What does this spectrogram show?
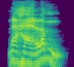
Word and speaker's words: Nehalem: nehelem dan besesmir ya kalau kita nyebutnya nehalem gitu ya kalau dalam bahasa Inggrisnya bukan ya Nah helm kalau mau bacanya ya Yang ini wesmir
